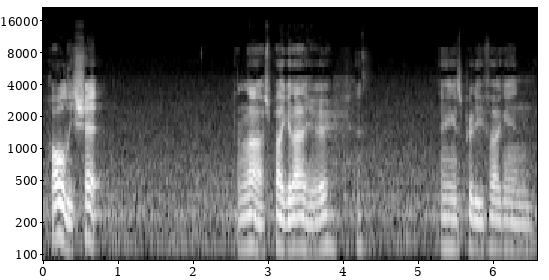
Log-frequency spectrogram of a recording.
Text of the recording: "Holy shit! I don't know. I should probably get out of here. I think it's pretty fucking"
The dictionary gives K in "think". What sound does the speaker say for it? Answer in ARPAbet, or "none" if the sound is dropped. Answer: none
